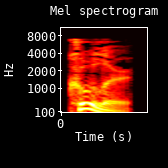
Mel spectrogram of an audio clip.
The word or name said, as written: cooler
